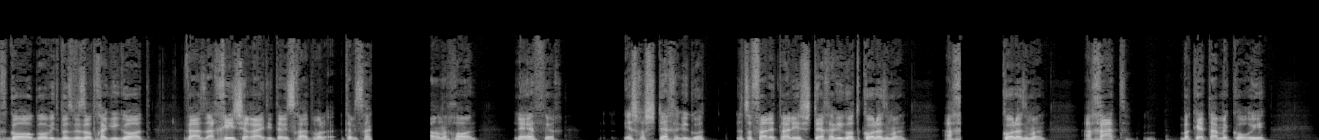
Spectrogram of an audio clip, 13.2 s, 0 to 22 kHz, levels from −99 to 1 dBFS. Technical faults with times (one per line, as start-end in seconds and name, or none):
0.00-13.20 sample clock jitter
3.72-4.32 stream reconnect
9.61-11.00 stream reconnect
